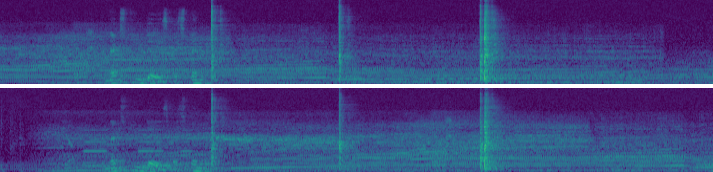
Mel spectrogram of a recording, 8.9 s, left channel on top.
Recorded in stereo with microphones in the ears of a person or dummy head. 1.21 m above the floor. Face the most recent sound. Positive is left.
turn(degrees=25)  # may be behind; listen again after turning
